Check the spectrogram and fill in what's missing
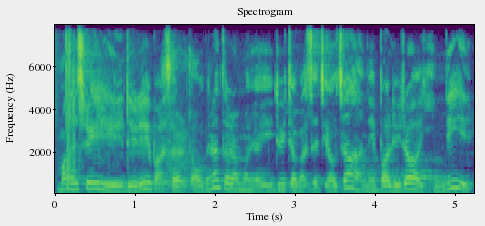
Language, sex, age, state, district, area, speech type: Nepali, female, 18-30, West Bengal, Jalpaiguri, rural, spontaneous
